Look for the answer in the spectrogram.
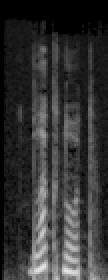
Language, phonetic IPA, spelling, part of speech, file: Russian, [bɫɐkˈnot], блокнот, noun, Ru-блокнот.ogg
- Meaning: notebook (book)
